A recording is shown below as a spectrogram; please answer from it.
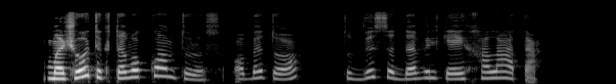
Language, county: Lithuanian, Vilnius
